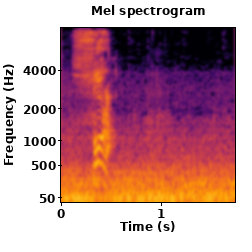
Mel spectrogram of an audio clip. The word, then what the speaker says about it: Sora: The new generative AI, Sora. Let's all work on our pronunciation, folks. You gotta roll the R. Sora. Sora. Ra, ra, ra. Sora. Sora. Kirei na sora da na. Sora wa hiroi ne.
